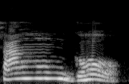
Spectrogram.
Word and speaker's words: Saṅgha: with the p phonetics the N with the dot on top is already s s so s a n g is s then g h o is another syllable so it's Sango okay brotherly so s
